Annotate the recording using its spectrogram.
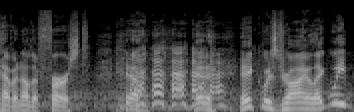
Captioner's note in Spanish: Risas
